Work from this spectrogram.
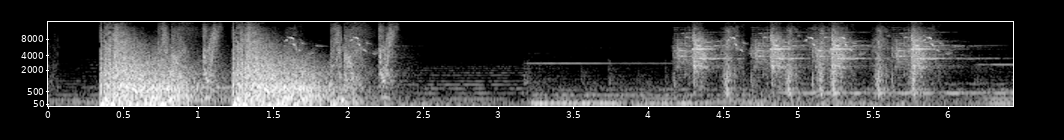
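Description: Loud bursts of gunfire from the Fate/Grand Order video game: two heavy broadband volleys with a shattering crash, then a lower rumble and a rapid crackling series of shots.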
